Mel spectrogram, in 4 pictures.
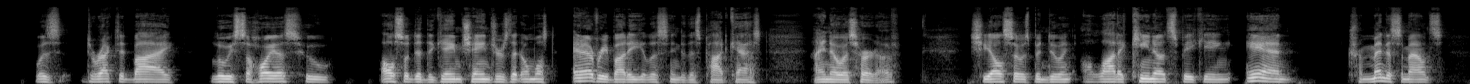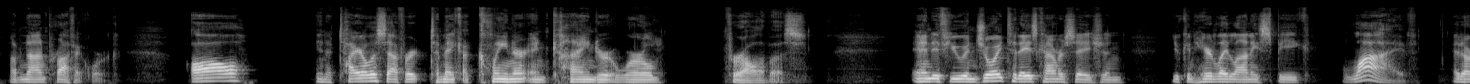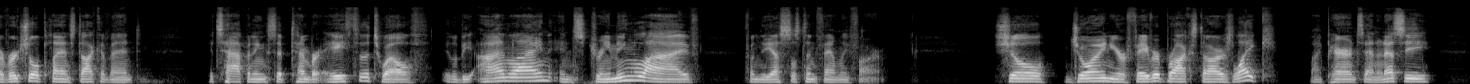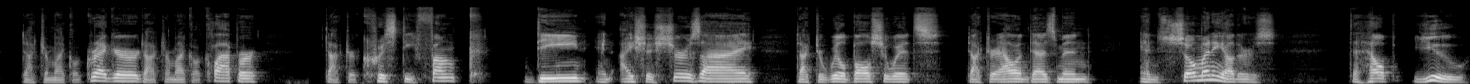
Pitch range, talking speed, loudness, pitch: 115-135 Hz, 130 wpm, -17 LUFS, 125 Hz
